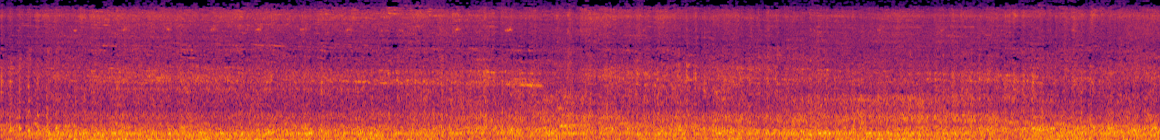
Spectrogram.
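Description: Long freight train passing close by, loud and steady, its cars and wheels running on the rails without a break.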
